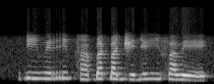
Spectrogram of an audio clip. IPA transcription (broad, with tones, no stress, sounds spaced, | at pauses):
ɗ iː˦ β ɪ˦ r i˦ pʰ ã˨ ɓ a˦ k͡p a˦ d͡ʒ e˨ d e˦ ɣ i˦ f a˦ β eː˨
